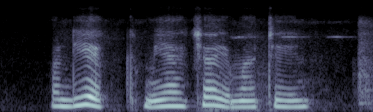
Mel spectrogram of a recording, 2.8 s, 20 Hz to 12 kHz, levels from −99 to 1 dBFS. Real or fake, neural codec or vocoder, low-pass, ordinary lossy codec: real; none; 7.2 kHz; Opus, 16 kbps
